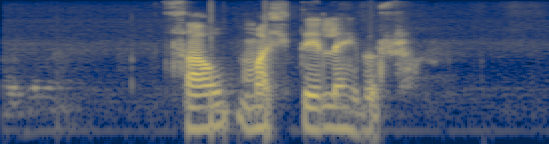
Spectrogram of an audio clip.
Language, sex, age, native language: Icelandic, male, 60-69, Icelandic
